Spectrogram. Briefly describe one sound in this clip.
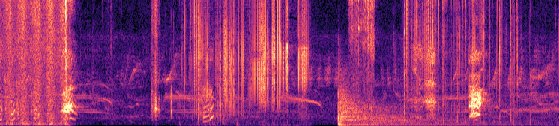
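A cartoon parrot squawks shrilly.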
